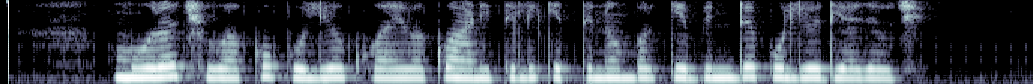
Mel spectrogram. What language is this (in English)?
Odia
